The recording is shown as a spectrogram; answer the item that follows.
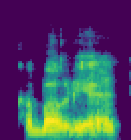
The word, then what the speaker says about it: Cambodia: But the darker Asian people from the Philippines and Thailand and okay, Cambodia, I said it right, Cambodia.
